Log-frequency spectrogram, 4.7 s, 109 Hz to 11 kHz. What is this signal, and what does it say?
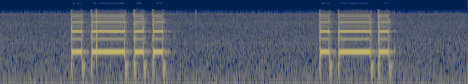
Morse code, heard as a keyed tone, about 13 wpm, 650 Hz. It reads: L R
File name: curso / ejercicio 4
